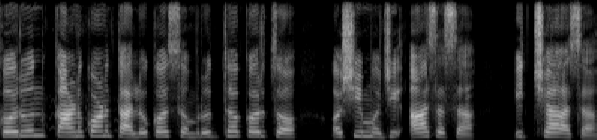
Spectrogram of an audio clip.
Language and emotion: Goan Konkani, neutral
